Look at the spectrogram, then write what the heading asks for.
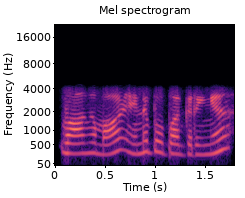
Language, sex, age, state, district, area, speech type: Tamil, female, 18-30, Tamil Nadu, Mayiladuthurai, rural, conversation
